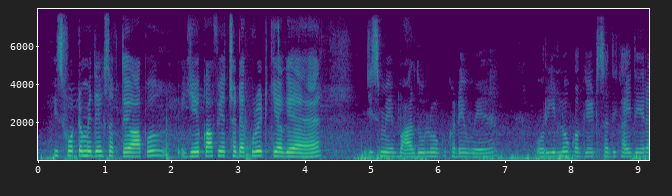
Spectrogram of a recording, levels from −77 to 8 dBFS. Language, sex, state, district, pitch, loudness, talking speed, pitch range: Hindi, female, Haryana, Jhajjar, 215 Hz, -19 LUFS, 190 wpm, 195-235 Hz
